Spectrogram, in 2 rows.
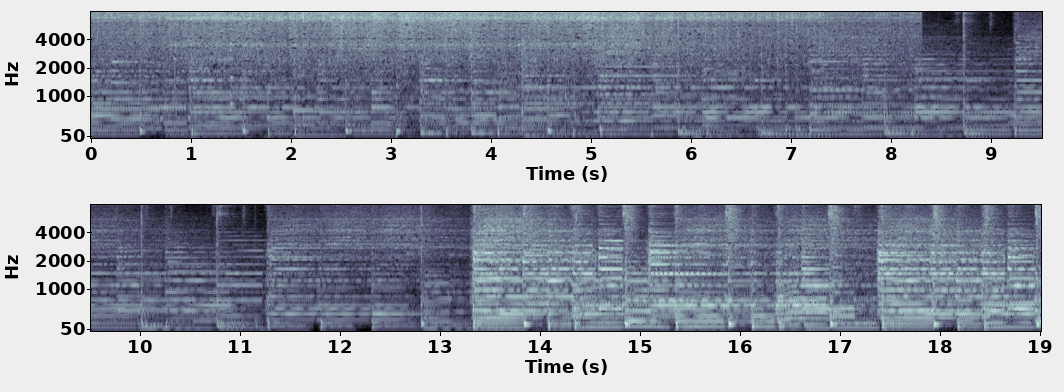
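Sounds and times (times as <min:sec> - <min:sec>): food sizzling in a frying pan: 0:00.0 - 0:08.3
background music: 0:00.0 - 0:19.0.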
